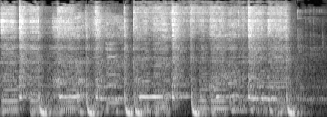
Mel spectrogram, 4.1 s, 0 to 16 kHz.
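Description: Electronic dance music played back through an Electro-Voice Evolve 30M column PA system at a loud sound-test level. Deep bass kicks fall in pitch, about two a second, over sustained synth tones. Near the end the beat drops out into a quieter break.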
